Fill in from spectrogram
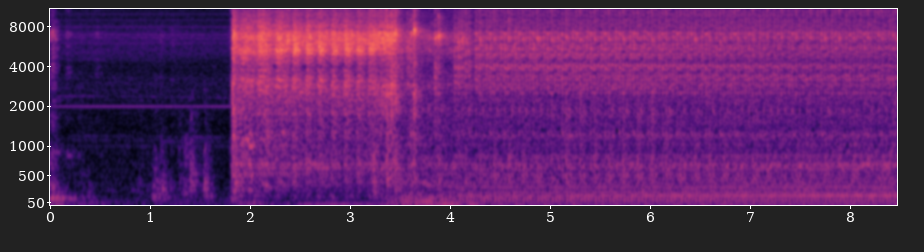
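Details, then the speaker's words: Volvo diesel, after replacing all four injectors with used ones due to loud clatter: cranks, catches within a second and settles into a steady even idle without clatter or hunting; much better, fault confirmed as injectors. "c'est beaucoup mieux à plus clairement là donc c'était bien aux injecteurs"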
